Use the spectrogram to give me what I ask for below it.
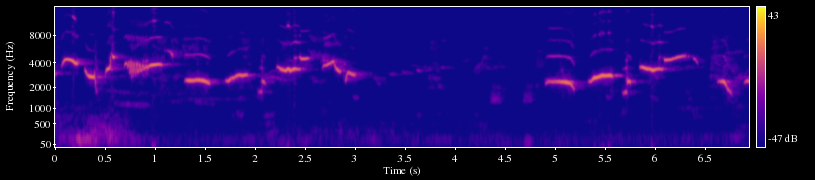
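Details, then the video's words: Fighter-type Oriental magpie-robin (kacer) singing to provoke rival birds: rapid run of clear, bending whistles and sharp chips, a brief quiet gap midway, then another energetic burst of varied phrases. "SEKALI PLAY KACER KALIAN PASTI LANGSUNG NGOBRA !!! KEPANCING EMOSINYA FULL FIGHTER"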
